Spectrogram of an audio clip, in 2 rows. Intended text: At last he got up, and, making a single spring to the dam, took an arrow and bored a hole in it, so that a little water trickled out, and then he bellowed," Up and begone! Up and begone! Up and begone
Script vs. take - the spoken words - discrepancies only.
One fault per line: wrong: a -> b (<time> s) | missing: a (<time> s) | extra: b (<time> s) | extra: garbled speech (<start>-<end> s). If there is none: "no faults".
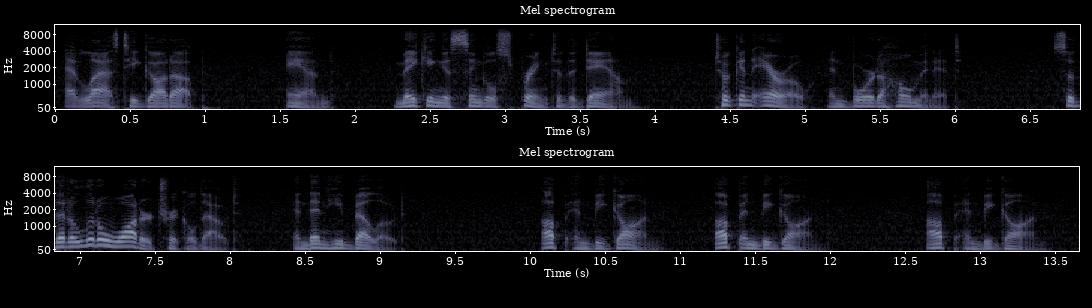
wrong: hole -> home (5.5 s)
